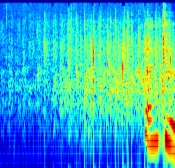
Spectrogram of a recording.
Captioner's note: audience applauding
